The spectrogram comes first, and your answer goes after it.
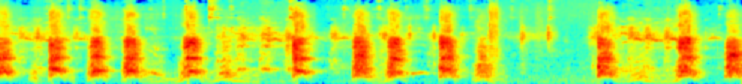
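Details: Boomer, a pet English Springer Spaniel, barks while wrestling with a toy monkey that laughs at him: short, sharp barks in a steady string, about two every second.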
